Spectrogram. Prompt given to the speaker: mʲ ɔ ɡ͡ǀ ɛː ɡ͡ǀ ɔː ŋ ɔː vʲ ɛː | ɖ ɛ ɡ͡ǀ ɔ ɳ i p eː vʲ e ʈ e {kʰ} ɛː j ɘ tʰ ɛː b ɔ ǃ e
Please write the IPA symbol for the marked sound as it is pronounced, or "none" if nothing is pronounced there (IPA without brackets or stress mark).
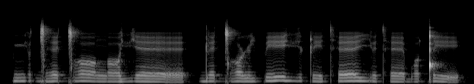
tʰ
